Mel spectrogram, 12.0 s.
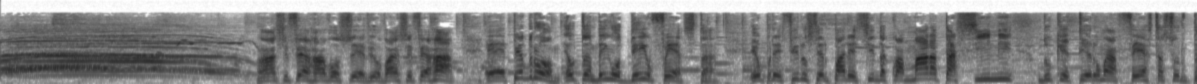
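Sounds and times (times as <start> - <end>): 
crowd booing: 0.0 - 2.6
speech: 2.6 - 11.9.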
